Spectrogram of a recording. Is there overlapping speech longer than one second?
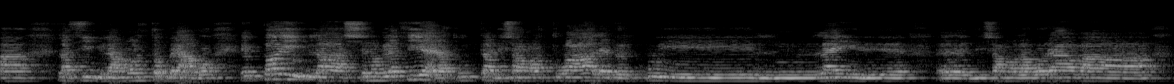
No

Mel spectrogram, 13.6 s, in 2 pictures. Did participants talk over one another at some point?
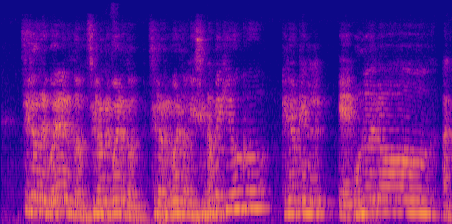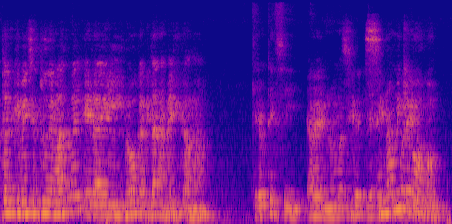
Yes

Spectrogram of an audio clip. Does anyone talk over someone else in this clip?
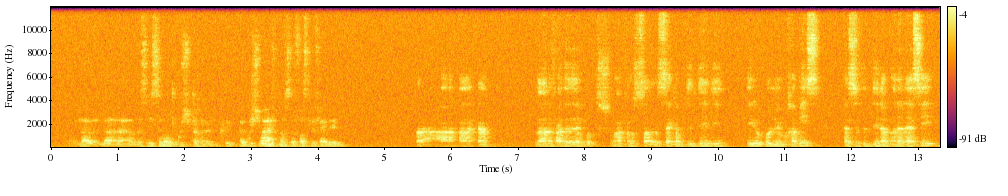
No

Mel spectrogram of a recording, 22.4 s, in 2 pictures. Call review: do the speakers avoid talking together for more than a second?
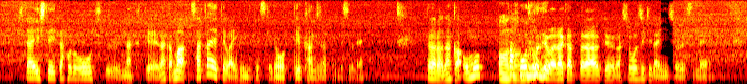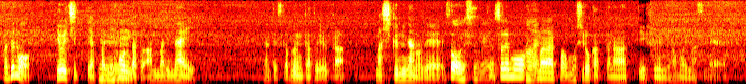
Yes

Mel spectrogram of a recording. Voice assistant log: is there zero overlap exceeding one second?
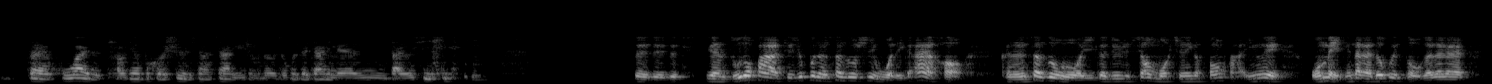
Yes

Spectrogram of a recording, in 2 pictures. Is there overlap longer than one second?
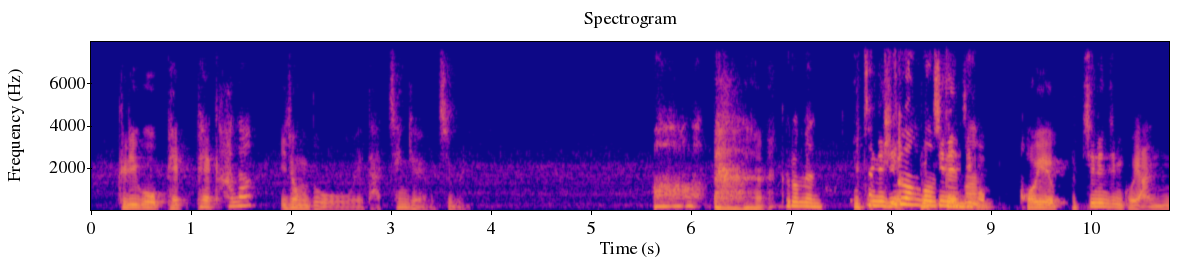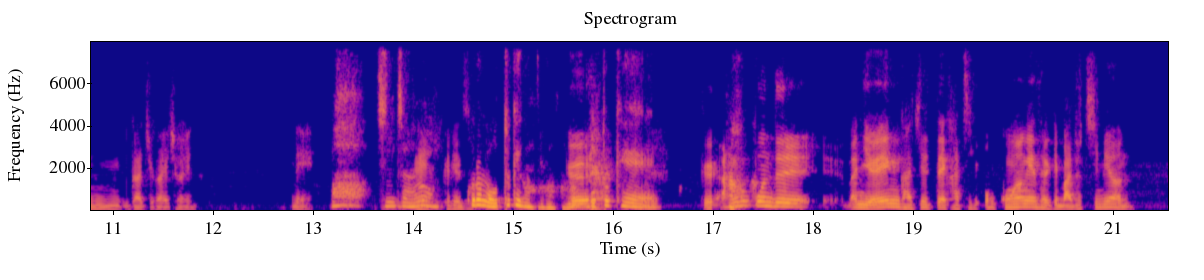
Yes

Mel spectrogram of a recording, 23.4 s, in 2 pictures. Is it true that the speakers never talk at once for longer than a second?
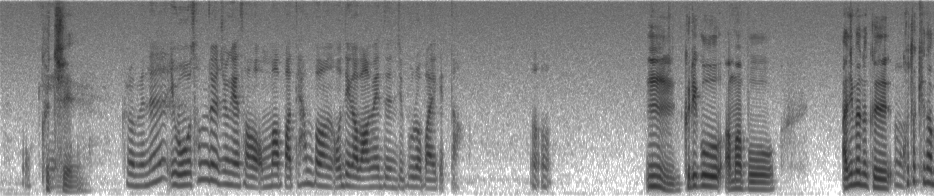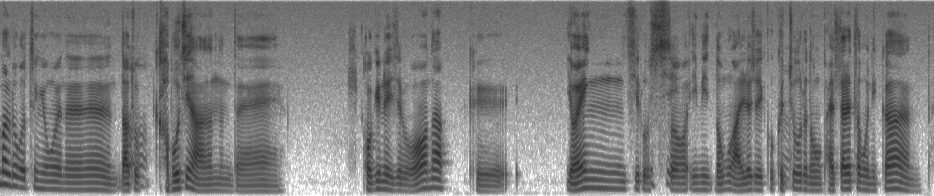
Yes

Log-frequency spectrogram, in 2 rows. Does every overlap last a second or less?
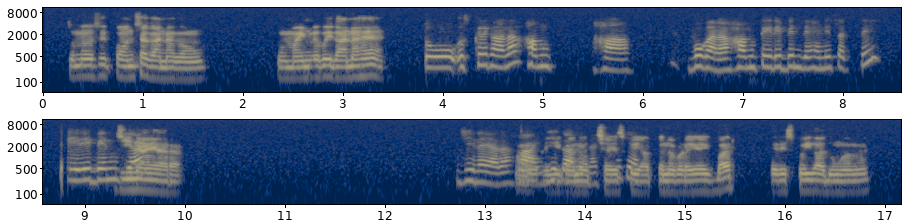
No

